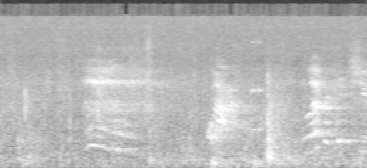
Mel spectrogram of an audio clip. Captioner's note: Penelope sighs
